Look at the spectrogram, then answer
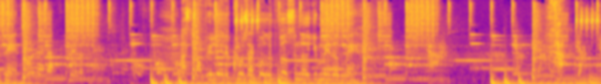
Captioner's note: hah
